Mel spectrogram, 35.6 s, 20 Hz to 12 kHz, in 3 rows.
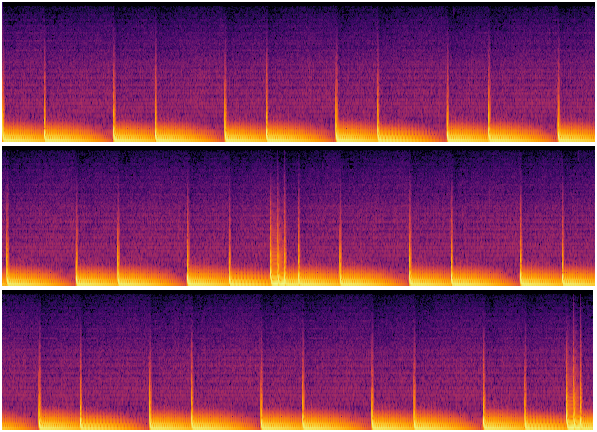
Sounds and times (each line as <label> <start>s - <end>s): Synth Bass 0.0s - 35.5s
